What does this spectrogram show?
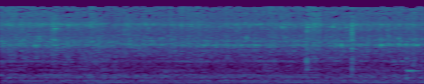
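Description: Onion-tomato masala sizzling and bubbling steadily in an open pressure cooker as boiled mutton is spooned into it, with a few faint clicks of the spoon.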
